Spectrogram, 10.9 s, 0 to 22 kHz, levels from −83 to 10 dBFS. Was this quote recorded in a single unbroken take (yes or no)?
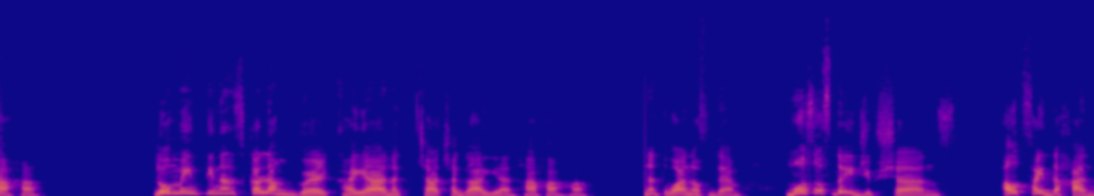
no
